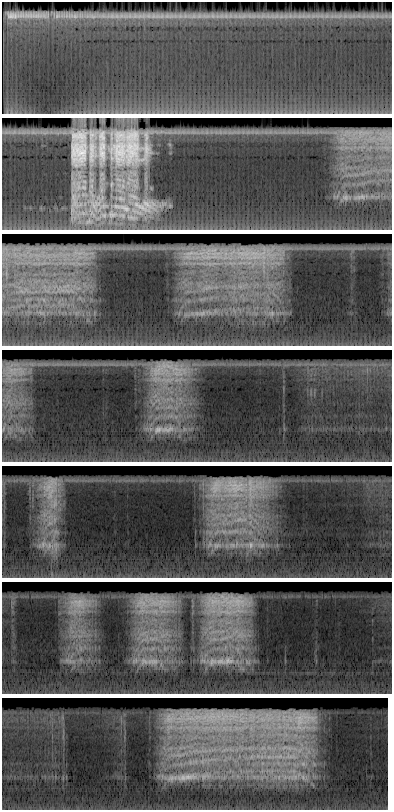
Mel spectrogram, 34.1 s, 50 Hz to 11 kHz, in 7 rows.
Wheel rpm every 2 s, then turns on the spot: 0, 0, 0, 0, 50, 70, 70, 20, 20, 10, 10, 30, 20, 40, 10, 50, 80.
10-12 28-30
